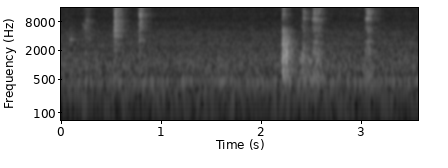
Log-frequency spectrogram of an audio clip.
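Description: A few sharp metallic clinks and taps as two cans of cream of mushroom soup are handled and emptied into a cooking pot for a beef noodle casserole, scattered brief knocks over a quiet room background.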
